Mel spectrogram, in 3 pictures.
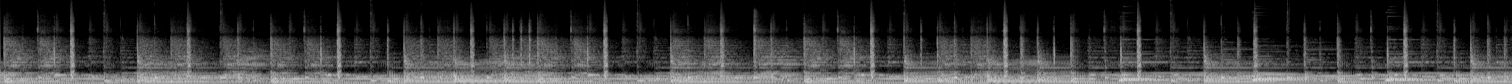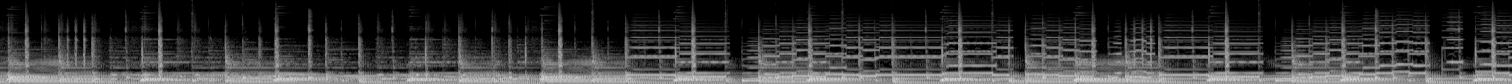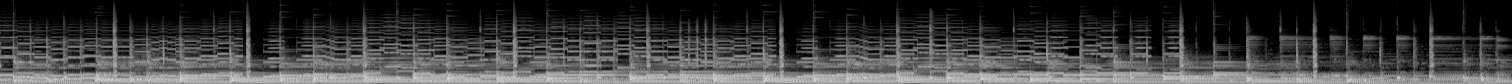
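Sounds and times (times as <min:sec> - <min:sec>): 
background music: 0:00.0 - 0:45.3.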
